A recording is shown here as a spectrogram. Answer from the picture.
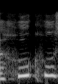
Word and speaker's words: hukou: who system in mainland people's republic of china it's spelled h-u-k-o-u the huku system is china's household registration system in a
